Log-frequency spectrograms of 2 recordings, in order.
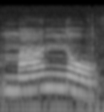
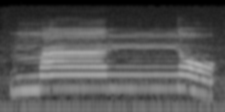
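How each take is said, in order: First: The word is said at a faster pace. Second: The word is said at a slower pace. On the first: "Más rápido" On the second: "Pronunciándolo unido"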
